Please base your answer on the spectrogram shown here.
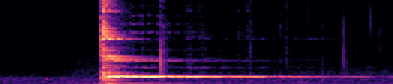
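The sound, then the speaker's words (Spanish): A stone thrown from the ground strikes a bin with a single sharp, bright clang, followed by a clear ringing tone that slowly fades. “toma una piedra del suelo y la arroja contra un tacho.”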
